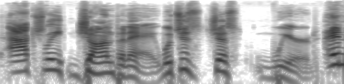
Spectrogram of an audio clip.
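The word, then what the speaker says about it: JonBenét: want to also say her name is actually John Benet and I looked it up it's a portmanto of her dad's first name and last name so it's John Benet yeah that's in my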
